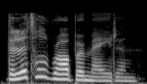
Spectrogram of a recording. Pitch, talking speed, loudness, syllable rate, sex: 225 Hz, 160 wpm, -15 LUFS, 5.4 syllables/s, female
